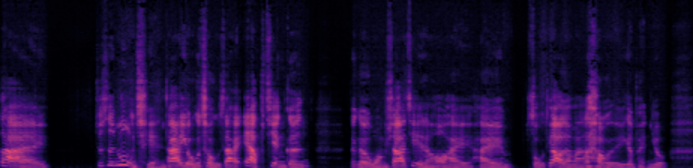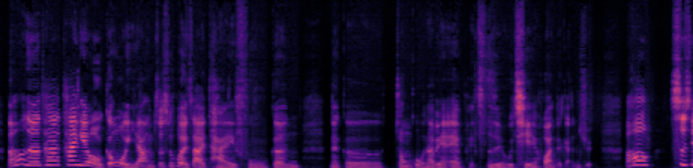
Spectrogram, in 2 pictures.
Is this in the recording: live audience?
no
